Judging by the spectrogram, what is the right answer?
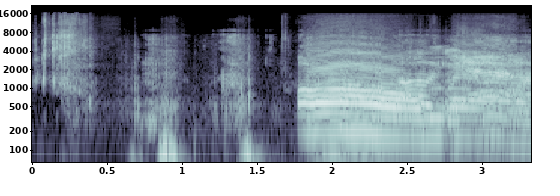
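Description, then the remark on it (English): Three crisp crunches of someone biting into garlic-flavored Doritos corn chips, followed by a loud burst of vocal reaction that drowns out the chewing. “All right, are you ready to crunch? Oh, I'm ready to crunch.”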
